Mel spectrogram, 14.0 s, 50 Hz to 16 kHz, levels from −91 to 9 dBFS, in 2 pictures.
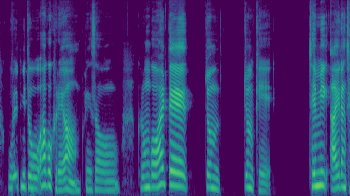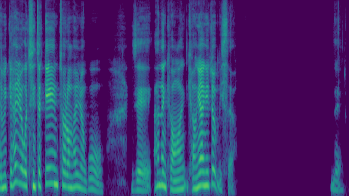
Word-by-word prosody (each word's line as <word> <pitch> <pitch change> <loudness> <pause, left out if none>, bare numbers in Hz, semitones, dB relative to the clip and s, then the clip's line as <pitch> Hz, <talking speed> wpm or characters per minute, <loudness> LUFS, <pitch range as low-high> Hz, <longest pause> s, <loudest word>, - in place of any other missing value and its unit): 울기도 210 -1 -5
하고 250 -1 +1
그래요. 170 -3 -2
그래서 170 -2 -10 0.4
그런 210 +2 -4
거 220 0 0
할 280 +3 +3
때 245 -5 +7 0.4
좀 210 -4 -4 0.5
좀 220 - -4
이렇게 155 -5 -9 0.8
재미 245 +1 +3
아이랑 215 +3 +3
재미있게 215 +4 -3
하려고 280 -4 0
진짜 235 +1 +2
게임처럼 260 -5 +3
하려고 185 - -8 0.5
이제 165 0 -5
하는 250 +2 +1
경잉 180 -1 -4
경향이 250 +6 +4
좀 265 -1 -3
있어요. - - -6 1.9
네. 170 0 -18
215 Hz, 240 characters per minute, -21 LUFS, 180-245 Hz, 1.9 s, 때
